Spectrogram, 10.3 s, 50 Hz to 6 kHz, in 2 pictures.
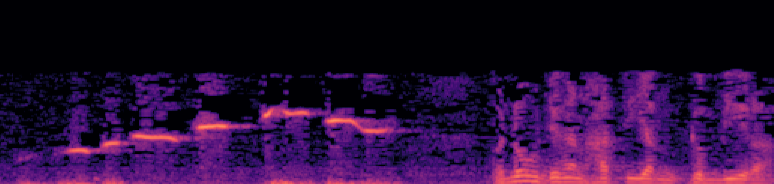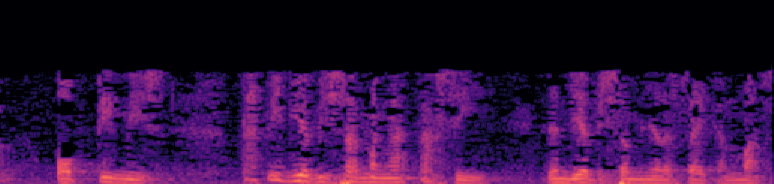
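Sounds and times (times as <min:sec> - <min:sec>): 
person whistling a bright rising melody: 0:00.3 - 0:02.7
speech: 0:03.3 - 0:10.3.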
